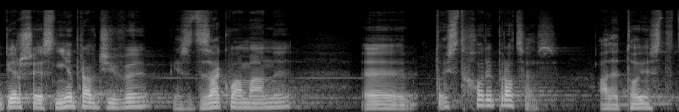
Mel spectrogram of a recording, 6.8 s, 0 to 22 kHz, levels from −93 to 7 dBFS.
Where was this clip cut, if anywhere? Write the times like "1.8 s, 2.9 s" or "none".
4.2 s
